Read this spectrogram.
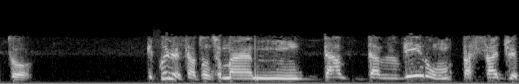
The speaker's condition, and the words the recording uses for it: Stuttering. Tutti quelli che mi hanno proposto di non balbettare più, con scuole, con riti magici, con inviti sessuali, io dico no, preferisco balbettare.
